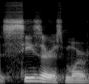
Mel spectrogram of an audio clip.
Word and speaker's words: Caesar: Latin but a different form of Latin pronunciation Caesar is more of like SP but the actual pronunciation and the sound of it in old the way they said it it would have been Kaiser that's why the uh Germans referred to their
